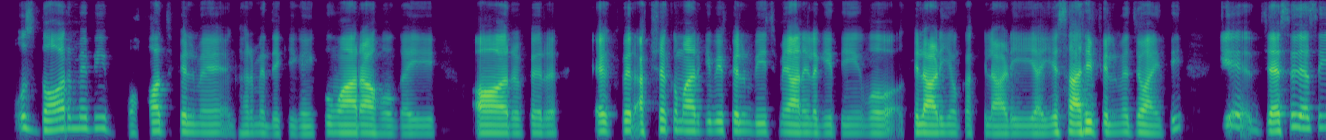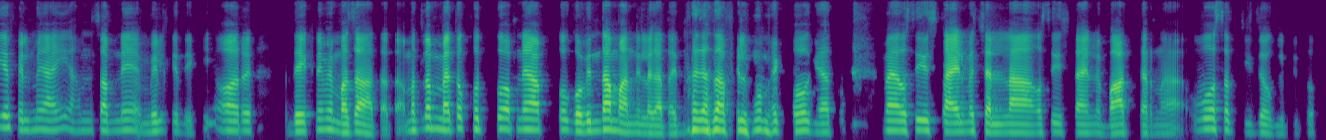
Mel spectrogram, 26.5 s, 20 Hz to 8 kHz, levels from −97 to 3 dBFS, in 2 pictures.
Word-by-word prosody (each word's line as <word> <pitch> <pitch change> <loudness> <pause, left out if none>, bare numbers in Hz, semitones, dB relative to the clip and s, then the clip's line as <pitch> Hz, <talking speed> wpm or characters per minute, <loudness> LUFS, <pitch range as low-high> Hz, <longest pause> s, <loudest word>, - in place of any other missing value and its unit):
उस 195 -5 -6
दौर 175 +4 +1
में 195 - -4
भी 195 +1 -9 0.2
बहुत 150 +5 -2
फ़िल्में 130 -3 -5
घर 125 +2 -12
में 125 -1 -12
देखी 115 0 -13
गईं। 115 0 -10
कुँवारा 125 -1 +4 0.2
हो 115 -1 -9
गई 115 0 -9 0.5
और 125 -1 +4
फिर 125 -1 -7 0.4
एक 150 0 +1
फिर 160 -1 +2
अक्षय 145 +4 -1
कुमार 155 -2 +1
की 150 0 -11
भी 150 0 -3
फ़िल्म 145 -1 -3
बीच 135 0 -7
में 135 - -1
आने 130 0 +4
लगी 125 0 -5
थी। 120 0 -12
वो 120 0 -6 0.3
खिलाड़ियों 125 -1 +3
का 125 +2 -12
खिलाड़ी 120 0 -5
या 120 - -2
ये 125 +3 -3
सारी 135 +3 +5
फ़िल्में 135 -1 -5
जो 135 - 0
आई 120 -1 0
थी। 175 - -14 0.4
ये 220 - -2 0.3
जैसे-जैसे 195 +7 +2
ये 205 - +2
फ़िल्में 175 -2 -6
आईं 170 +3 -2
हम 160 -1 -14
सबने 165 +1 -2
मिलकर 150 +3 -6
देखीं 285 - -18
और 160 -1 +1 0.4
देखने 150 +4 0
में 175 - -2
मज़ा 140 -1 +4
आता 115 - -6
था। - - -11
मतलब 170 +5 +1
मैं 170 -3 +5
तो 195 - 0
खुद 185 -2 -4
को 190 - 0
अपने 180 0 +1
आप 175 -1 +6
को 170 - -3
गोविंदा 155 +3 +5
मानने 135 -5 +2
लगा 120 -1 +1
था। 120 +1 -7
इतना 150 +9 0
ज़्यादा 165 0 +6
फ़िल्मों 165 +1 -2
में 155 -1 -2
खो 155 +2 -1
गया 135 0 -2
तो 165 +5 -26 0.4
मैं 160 -1 +6
उसी 155 +2 +1
स्टाइल 145 -3 +5
में 150 - -2
चलना 135 -2 +3 0.2
उसी 135 +1 -8
स्टाइल 130 -1 -1
में 125 -3 -13
बात 130 +2 +4
करना। 120 -1 -7 0.2
वो 180 +2 -1
सब 175 -1 -5
चीज़ें 135 0 -8
हो 125 - -6
गई 115 0 -20
थी - - -35
तो - - -17
145 Hz, 200 wpm, -24 LUFS, 125-165 Hz, 0.5 s, आप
